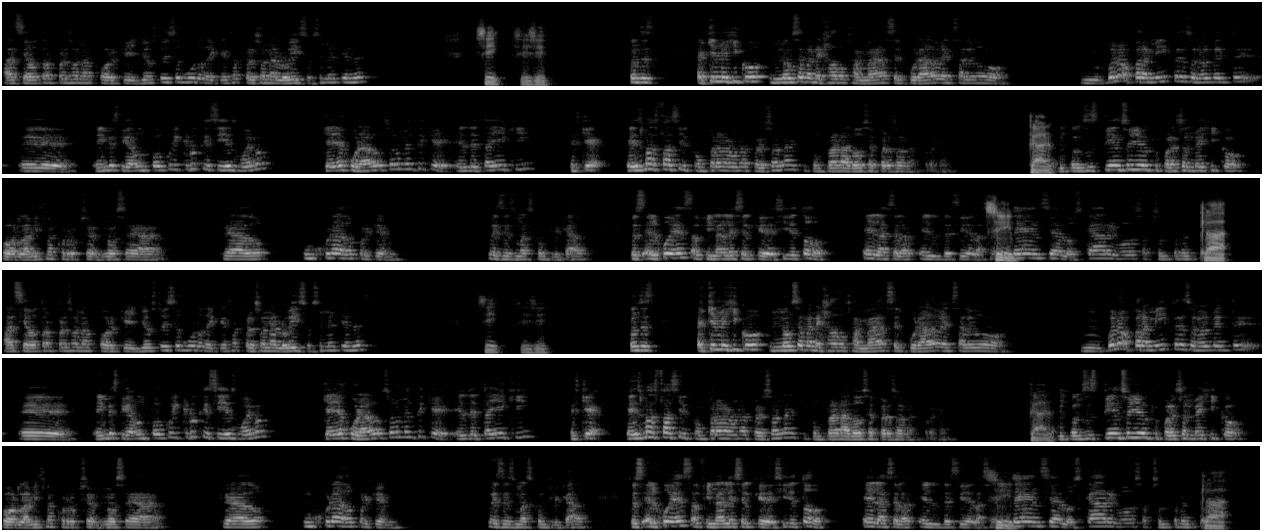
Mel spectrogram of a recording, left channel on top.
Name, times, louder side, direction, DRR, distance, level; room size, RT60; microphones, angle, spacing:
voice 1, 0.0-3.6 6.3-6.5 6.9-10.0 10.8-15.2 15.8-17.9 18.3-18.6 18.8-22.1 23.2-26.8 27.4-27.8 28.2-29.2 30.1-31.0 31.5-33.4 33.8-37.3, equal, 30° right, 1.5 m, -33 dB
voice 2, 4.5-5.5 22.9-23.1 35.0-35.4 37.2-37.4, left 6 dB, 75° left, 0.4 m, -33 dB
5.1 x 4.2 x 4.8 m
head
